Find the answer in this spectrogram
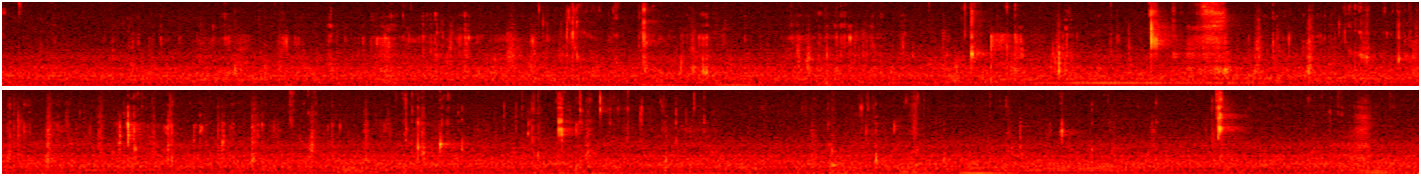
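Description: Close-miked chewing of a mouthful of sushi roll: soft, wet mouth clicks and smacks that come irregularly, with a few sharper ones about a third of the way in and once near the end.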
